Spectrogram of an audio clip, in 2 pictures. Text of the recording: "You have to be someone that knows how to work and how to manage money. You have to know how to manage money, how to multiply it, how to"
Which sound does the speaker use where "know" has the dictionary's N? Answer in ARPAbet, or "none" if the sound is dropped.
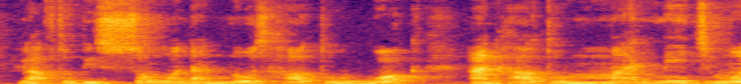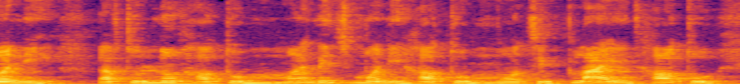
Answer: L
